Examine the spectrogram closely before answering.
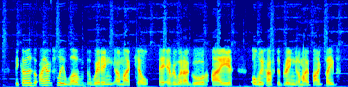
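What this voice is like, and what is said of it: Scottish accent. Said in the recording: “you're Scottish ... our accent”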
